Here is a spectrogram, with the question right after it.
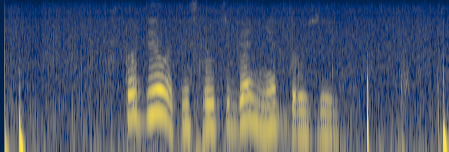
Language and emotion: Russian, sad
